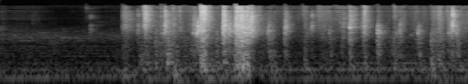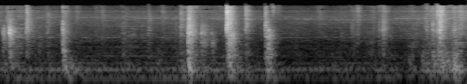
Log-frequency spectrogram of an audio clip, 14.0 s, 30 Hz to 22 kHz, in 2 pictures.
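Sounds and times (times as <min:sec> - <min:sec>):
floorboards cracking and knocking: 0:01.9 - 0:11.3, 0:12.3 - 0:14.0.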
